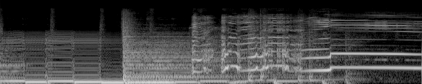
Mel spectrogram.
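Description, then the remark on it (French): Gentle plucked melodic notes of Thai music give way to a loud rooster-like crowing call, with warbling bird calls overlapping and a long held tone fading out at the end. “pour cette douce musique thaïlandaise et ses oiseaux.”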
